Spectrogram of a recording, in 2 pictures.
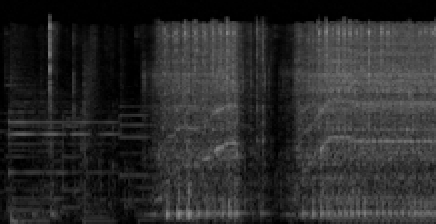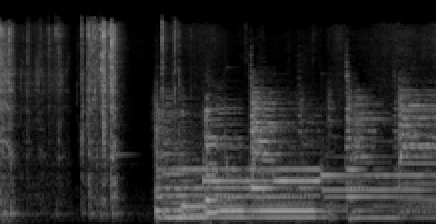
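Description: Electric household sewing machine stitching through heavy cotton canvas in two short runs of about a second each, its motor whine rising as it speeds up. Background music plays throughout and becomes loud, with guitar, a little after halfway.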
